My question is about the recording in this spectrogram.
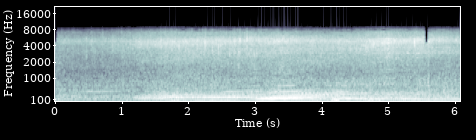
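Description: A car driving past close by: its engine note and tyre hiss grow louder from about a second in and are loudest around the middle.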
